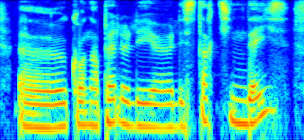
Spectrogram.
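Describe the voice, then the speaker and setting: A woman's dark, mellow tone with a southwestern French accent, in a very clean recording with a silent background and a dry, close sound with no echo. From southwest France. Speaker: business school student. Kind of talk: podcast interview. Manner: hesitant, many fillers.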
